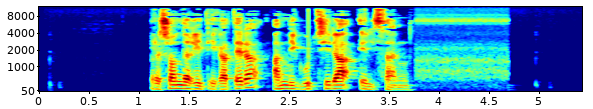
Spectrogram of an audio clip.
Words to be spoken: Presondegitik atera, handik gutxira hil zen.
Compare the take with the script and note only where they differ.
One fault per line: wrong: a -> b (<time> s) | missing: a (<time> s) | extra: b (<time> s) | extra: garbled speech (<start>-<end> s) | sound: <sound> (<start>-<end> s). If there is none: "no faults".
no faults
